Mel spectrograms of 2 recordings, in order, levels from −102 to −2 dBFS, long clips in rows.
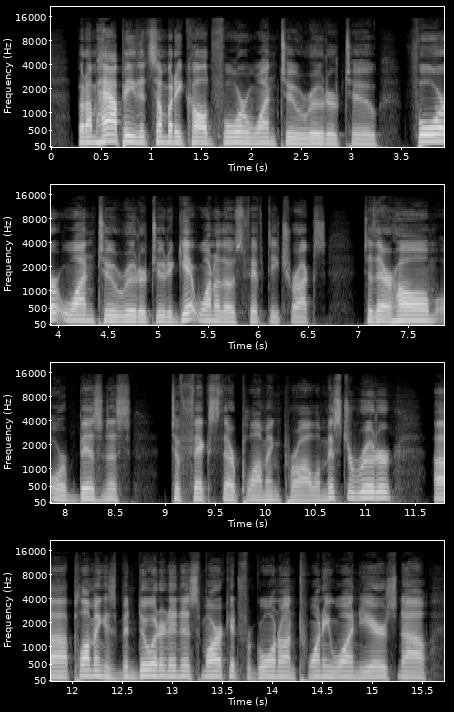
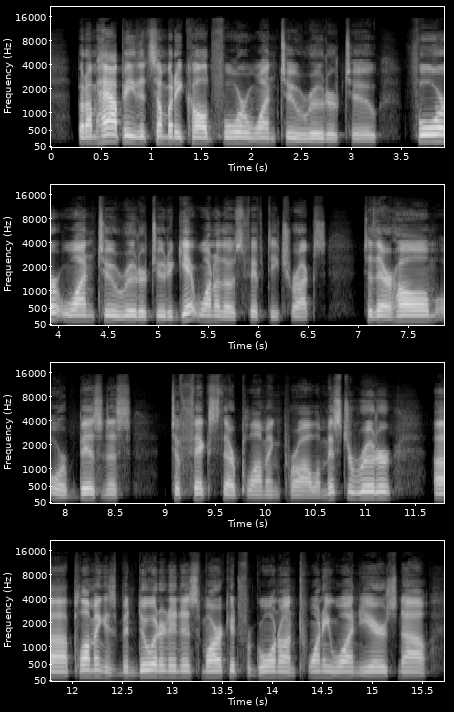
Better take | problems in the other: first | thin; somewhat; fading below 300 Hz

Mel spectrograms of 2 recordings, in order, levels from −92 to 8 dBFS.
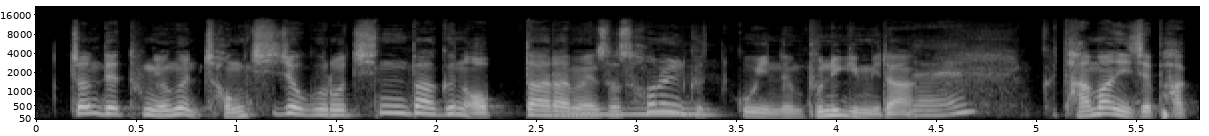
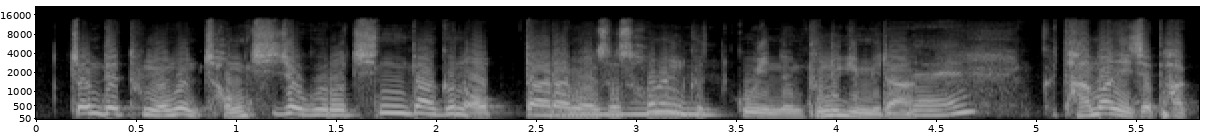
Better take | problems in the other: first | distortion; heavy; 7 dB below the speech

